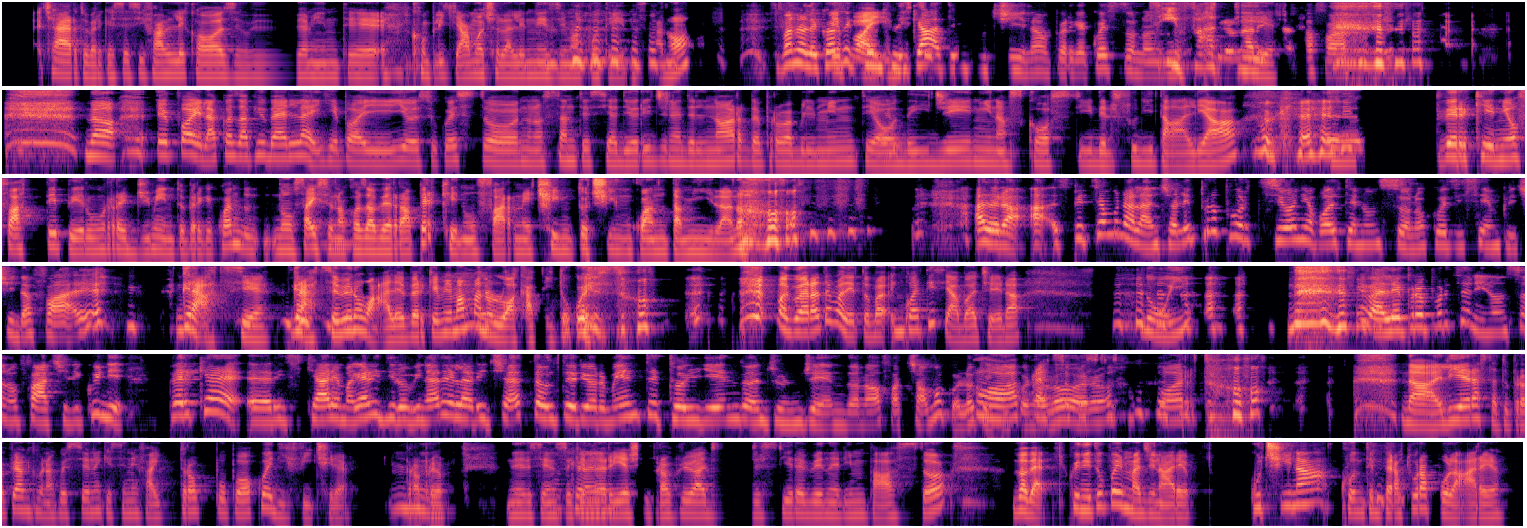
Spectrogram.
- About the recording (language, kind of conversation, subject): Italian, podcast, Parlami di un cibo locale che ti ha conquistato.
- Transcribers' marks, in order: chuckle; laugh; chuckle; other noise; laughing while speaking: "Okay"; laughing while speaking: "no?"; chuckle; laughing while speaking: "fare"; chuckle; laughing while speaking: "questo"; laugh; chuckle; chuckle; laughing while speaking: "supporto"; chuckle; other background noise; "proprio" said as "propio"; "proprio" said as "propio"; tapping; chuckle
